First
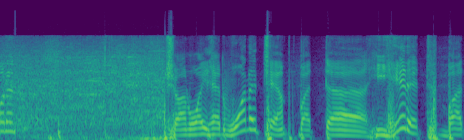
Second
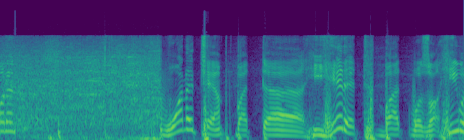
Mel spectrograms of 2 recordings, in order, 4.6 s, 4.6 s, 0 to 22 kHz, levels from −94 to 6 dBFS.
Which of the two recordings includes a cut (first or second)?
second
